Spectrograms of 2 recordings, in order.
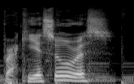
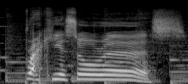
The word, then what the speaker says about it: Brachiosaurus: let's learn all about Brachiosaurus how do you say that again BR key o s Russ do you know how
